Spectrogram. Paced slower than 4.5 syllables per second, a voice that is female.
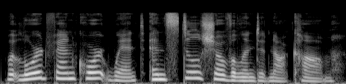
Yes: 4.0 syllables/s; female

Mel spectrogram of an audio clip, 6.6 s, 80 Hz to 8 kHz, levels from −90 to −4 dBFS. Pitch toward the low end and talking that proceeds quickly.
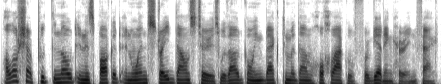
No: low, 115 Hz; average, 190 wpm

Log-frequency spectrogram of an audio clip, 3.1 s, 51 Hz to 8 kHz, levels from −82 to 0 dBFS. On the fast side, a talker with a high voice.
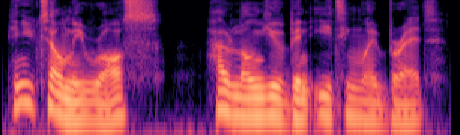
No: fast, 255 wpm; low, 105 Hz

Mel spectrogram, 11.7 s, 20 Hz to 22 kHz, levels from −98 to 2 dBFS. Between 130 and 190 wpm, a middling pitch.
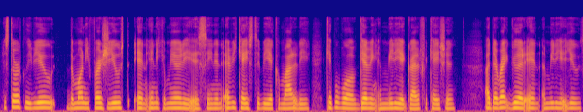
Yes: average, 150 wpm; medium, 170 Hz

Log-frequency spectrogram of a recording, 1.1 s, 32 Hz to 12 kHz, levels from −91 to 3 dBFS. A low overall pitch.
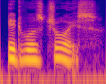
No: medium, 180 Hz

